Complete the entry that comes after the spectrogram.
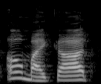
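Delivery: plain reading voice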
